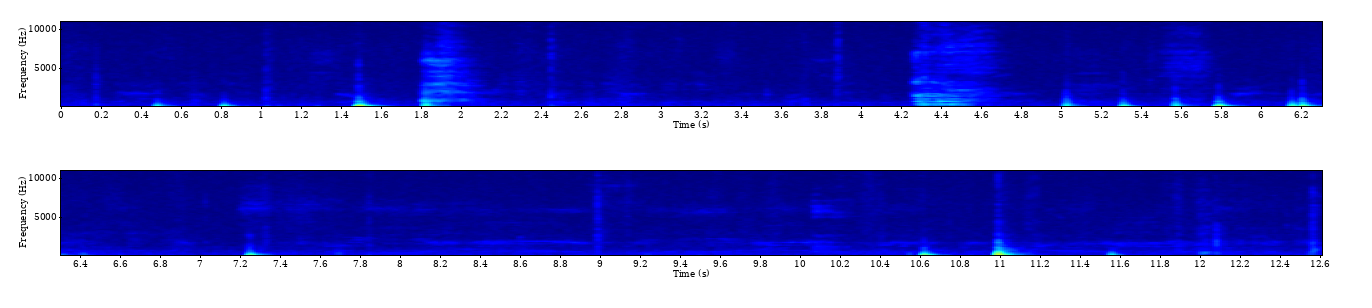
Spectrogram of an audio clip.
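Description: Shoes knock against a wall with dull thuds.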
